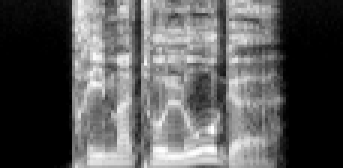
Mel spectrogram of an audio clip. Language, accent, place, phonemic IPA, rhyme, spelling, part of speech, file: German, Germany, Berlin, /pʁiˌmaːtoˈloːɡə/, -oːɡə, Primatologe, noun, De-Primatologe.ogg
- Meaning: primatologist (male or of unspecified gender)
